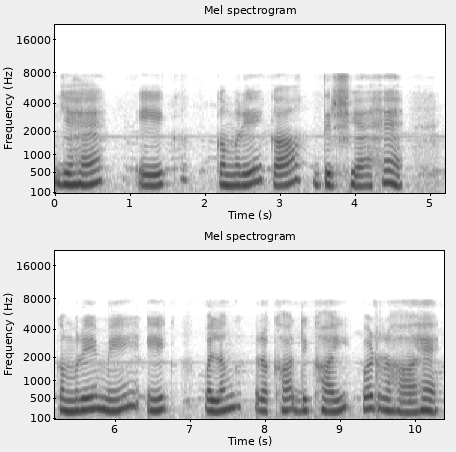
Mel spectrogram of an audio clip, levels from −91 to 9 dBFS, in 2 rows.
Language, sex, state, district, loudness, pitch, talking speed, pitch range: Hindi, female, Bihar, Purnia, -24 LUFS, 240 Hz, 85 wpm, 225-265 Hz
